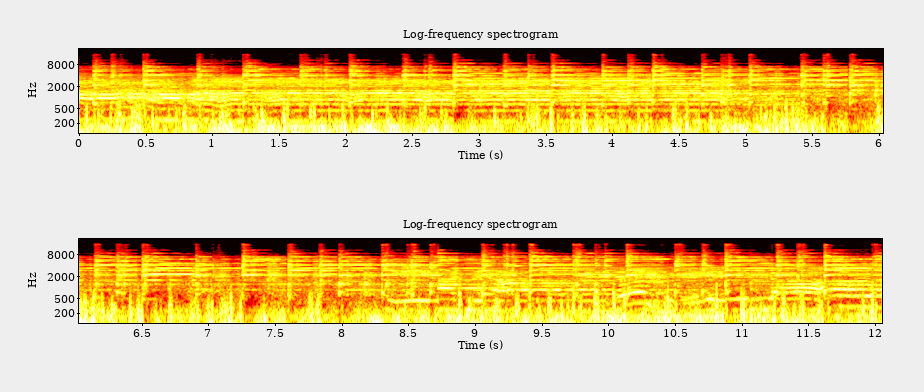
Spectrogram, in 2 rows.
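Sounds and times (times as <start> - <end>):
metal plate struck rhythmically: 0.0 - 12.0.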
